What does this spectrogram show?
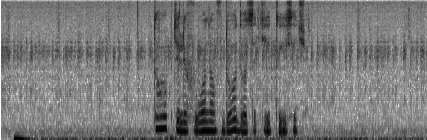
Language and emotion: Russian, sad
